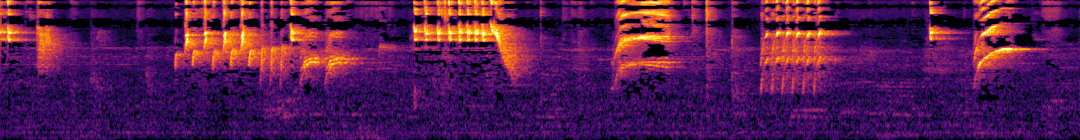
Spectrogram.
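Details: Mutation European goldfinch, opal split Satane, in song: bright liquid twitters and buzzy trills alternate with swooping whistled notes, phrases lasting about a second, separated by short gaps.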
